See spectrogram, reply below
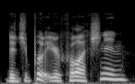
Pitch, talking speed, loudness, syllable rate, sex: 190 Hz, 265 wpm, -18 LUFS, 6.7 syllables/s, female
